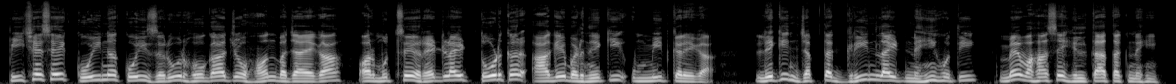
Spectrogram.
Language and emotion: Hindi, neutral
